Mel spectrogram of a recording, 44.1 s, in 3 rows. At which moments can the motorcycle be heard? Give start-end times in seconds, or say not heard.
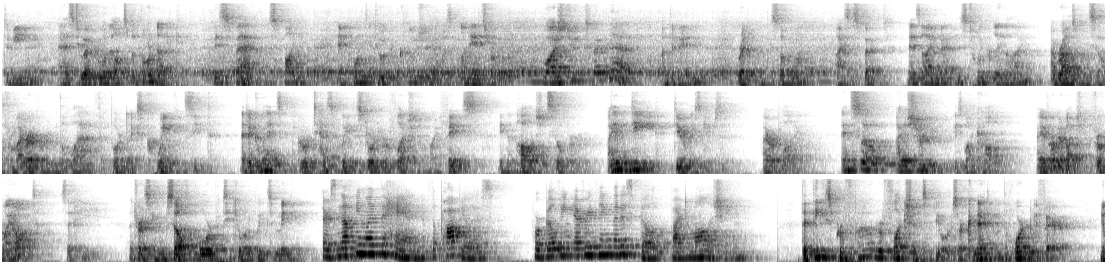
0.0-11.5.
